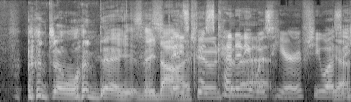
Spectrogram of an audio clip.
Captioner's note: laughs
